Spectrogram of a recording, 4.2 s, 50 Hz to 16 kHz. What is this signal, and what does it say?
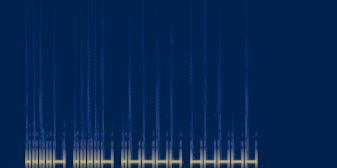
Morse code, heard as a keyed tone, about 28 wpm, 700 Hz. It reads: 4410
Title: Numbers - 4-Digit 28wpm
